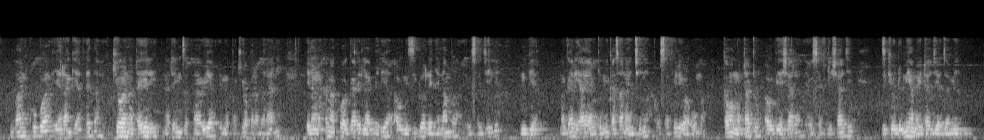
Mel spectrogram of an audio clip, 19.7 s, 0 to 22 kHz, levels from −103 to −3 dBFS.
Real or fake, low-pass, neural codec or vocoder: real; 7.2 kHz; none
